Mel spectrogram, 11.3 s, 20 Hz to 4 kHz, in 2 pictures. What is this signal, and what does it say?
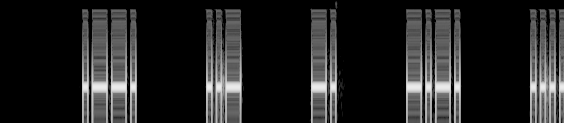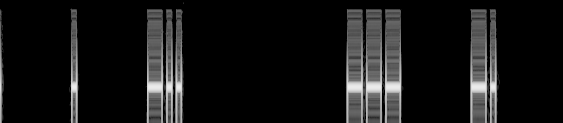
Morse code, heard as a keyed tone, about 25 wpm, spaced as for 10 wpm, 550 Hz. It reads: PUNCHED ON
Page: news headlines in morse code at 10 wpm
